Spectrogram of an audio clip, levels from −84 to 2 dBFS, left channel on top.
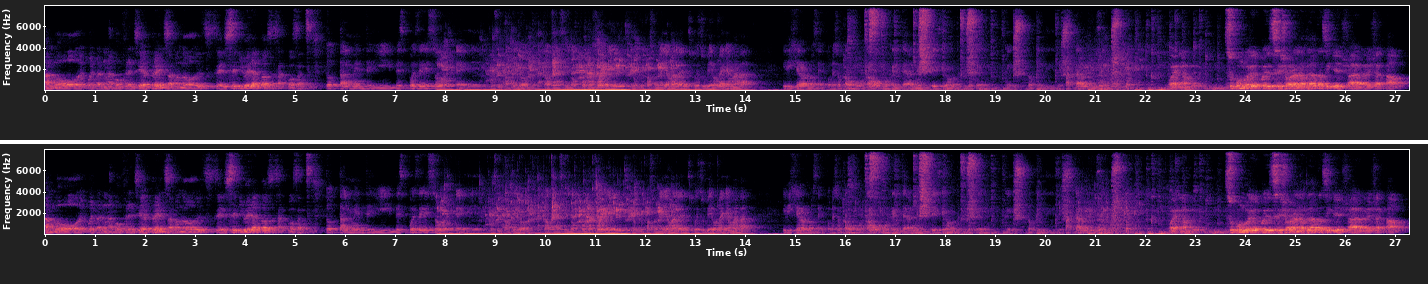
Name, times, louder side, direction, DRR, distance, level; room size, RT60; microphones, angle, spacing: voice 1, 0.0-5.4 22.4-27.0, equal, 70° left, -11 dB, 0.7 m, -25 dB
voice 2, 5.6-14.1 14.8-18.9 19.2-21.7, left 1 dB, 10° right, -4 dB, 0.4 m, -35 dB
sound 1, 7.8-18.8 19.2-19.3 19.5-19.6 20.2-25.3, equal, 85° right, 0.6 m, -29 dB
sound 2, 16.0-17.6 17.9-23.7, left 1 dB, 35° left, 0.6 m, -37 dB
2.2 x 2.0 x 2.9 m, 0.93 s
head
